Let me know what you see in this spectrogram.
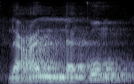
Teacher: لام باریک عین وسط حلق سے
